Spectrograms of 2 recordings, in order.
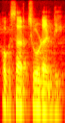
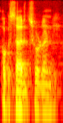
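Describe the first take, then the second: Both takes have the same delivery.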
